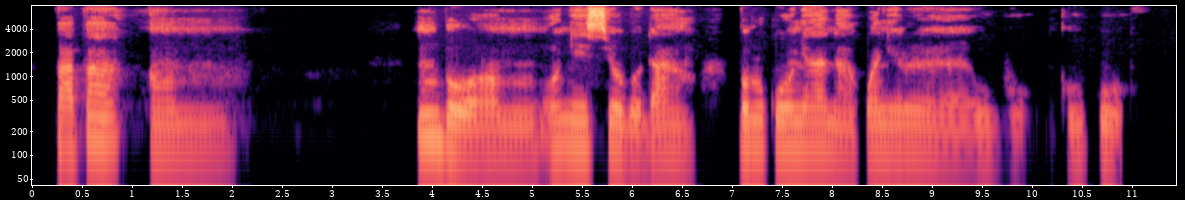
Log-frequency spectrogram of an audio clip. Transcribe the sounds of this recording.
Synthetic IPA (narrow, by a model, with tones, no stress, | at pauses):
pa˨pa˦ | ɔ˨m̩˦ | m̩˦bʊ˨ɔ˨m̩˨o˦ɲe˦i˦si˦o˨bo˨da˦a˦ɦʊ˨ | bʊ˦ɾʊ˦kʷoo˦ɲa˦na˨a˨kʷa˦ɲi˦ɾe˦˨u˨ɡu˨ | bu˨˦u˦kʷu˦˨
